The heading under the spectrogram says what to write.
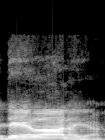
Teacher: దేవలో అకారము, ఆలయలో ఆకారము, దీర్ఘం ఉంది. ఆ రెండింటి కూడా వచ్చేది దేవాలయ. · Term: దీర్ఘాక్షరం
